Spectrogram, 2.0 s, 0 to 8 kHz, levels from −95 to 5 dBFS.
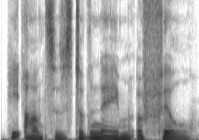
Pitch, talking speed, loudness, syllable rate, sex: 140 Hz, 210 wpm, -17 LUFS, 4.4 syllables/s, female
